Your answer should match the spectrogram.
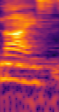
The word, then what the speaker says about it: Nice: 尼斯的英文就是它那个 spelling 就跟 nice 是一模一样，就是 N I C E，但它的 pronunciation 是 Nice。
